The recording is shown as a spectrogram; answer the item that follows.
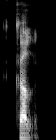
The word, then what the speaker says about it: Golestan: Yeah, that's Golestan.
